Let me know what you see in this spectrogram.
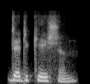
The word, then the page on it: dedication: Indian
